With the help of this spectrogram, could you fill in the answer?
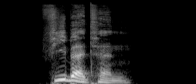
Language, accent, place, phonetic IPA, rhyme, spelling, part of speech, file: German, Germany, Berlin, [ˈfiːbɐtn̩], -iːbɐtn̩, fieberten, verb, De-fieberten.ogg
- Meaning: inflection of fiebern: 1. first/third-person plural preterite 2. first/third-person plural subjunctive II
